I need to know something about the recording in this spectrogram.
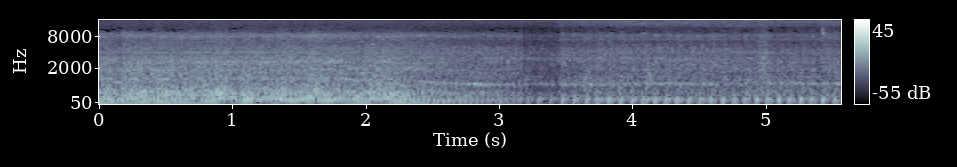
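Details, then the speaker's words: Yamaha Mio Gravis 125 after resetting the check-engine light via OBDII adapter and phone scanner app, engine running: revs cleanly then drops to a steady, even idle pulse about four per second; throttle response okay. "So ayan guys, naging okay na siya, no? So okay na rin yung response ng ating throttle."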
